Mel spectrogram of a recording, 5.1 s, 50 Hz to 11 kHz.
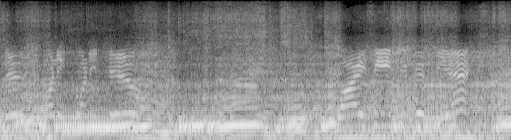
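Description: A 2022 Yamaha YZ250X two-stroke dirt bike engine revs up and down continuously while riding, loud and close throughout, with rising and falling pitch sweeps.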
